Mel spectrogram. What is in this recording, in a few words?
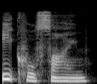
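"equal sign", British English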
